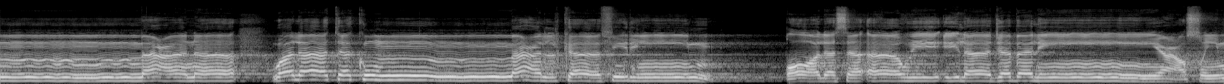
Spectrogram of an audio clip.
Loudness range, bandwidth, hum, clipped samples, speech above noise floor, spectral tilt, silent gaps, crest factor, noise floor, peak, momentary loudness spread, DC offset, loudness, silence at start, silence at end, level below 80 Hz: 3 LU; 15.5 kHz; none; under 0.1%; 22 dB; -4.5 dB/octave; none; 12 dB; -35 dBFS; -2 dBFS; 4 LU; under 0.1%; -13 LUFS; 0 s; 0 s; -68 dBFS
